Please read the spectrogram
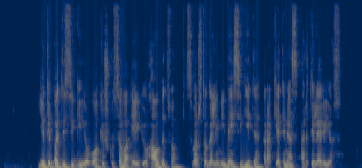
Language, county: Lithuanian, Telšiai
